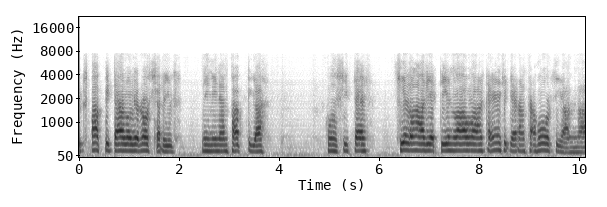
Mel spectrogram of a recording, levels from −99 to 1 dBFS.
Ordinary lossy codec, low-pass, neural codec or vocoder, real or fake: none; none; codec, 16 kHz, 2 kbps, FreqCodec, smaller model; fake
